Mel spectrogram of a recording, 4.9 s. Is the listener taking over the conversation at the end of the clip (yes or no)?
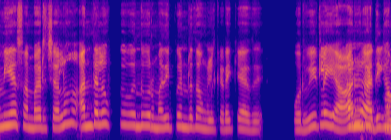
no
